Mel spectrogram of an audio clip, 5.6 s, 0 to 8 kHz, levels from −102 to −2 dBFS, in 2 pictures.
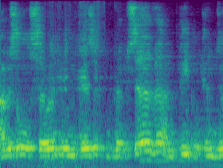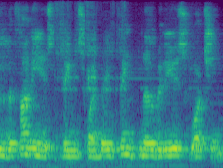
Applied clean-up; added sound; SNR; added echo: neural separator model SepFormer DNS4.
